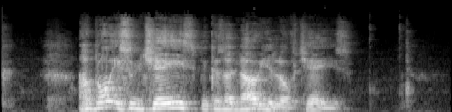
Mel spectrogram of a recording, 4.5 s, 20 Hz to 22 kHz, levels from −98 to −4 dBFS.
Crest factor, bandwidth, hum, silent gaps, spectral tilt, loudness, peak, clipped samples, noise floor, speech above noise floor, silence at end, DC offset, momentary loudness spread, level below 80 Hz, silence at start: 16 dB; 11.5 kHz; none; none; -6.5 dB/octave; -15 LUFS; -2 dBFS; under 0.1%; -60 dBFS; 46 dB; 0.4 s; under 0.1%; 10 LU; -52 dBFS; 0.8 s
